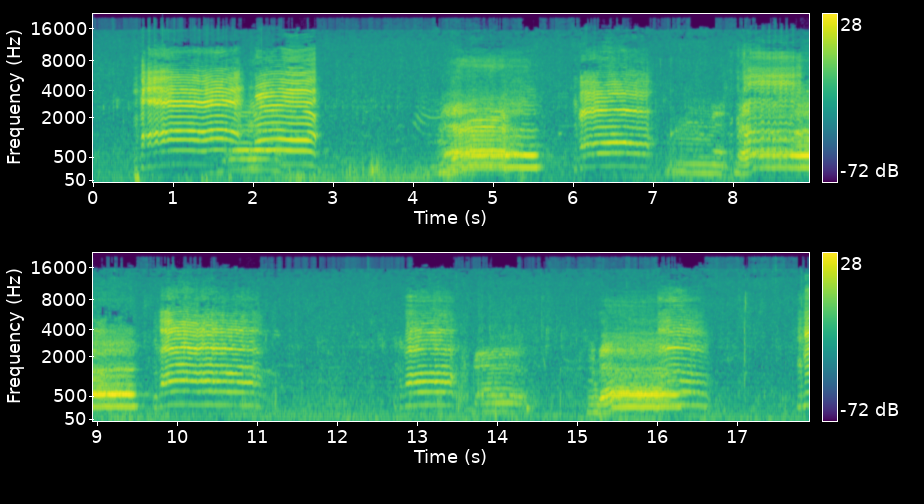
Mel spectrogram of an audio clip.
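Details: Goats bleating while herding and grazing in fields alongside cows, buffalo and monkeys on a farm; loud harmonic bleats in repeated bursts of one to two seconds, some wavering, with short quiet gaps between calls.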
